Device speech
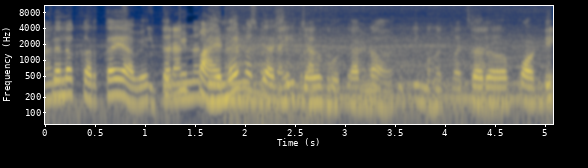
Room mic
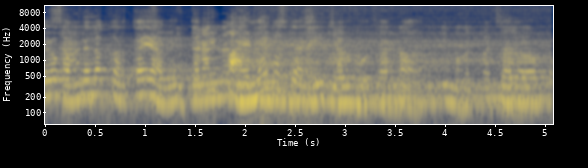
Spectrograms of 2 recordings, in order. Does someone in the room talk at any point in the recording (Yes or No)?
No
